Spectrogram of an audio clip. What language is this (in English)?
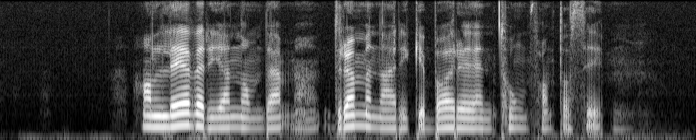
Norwegian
